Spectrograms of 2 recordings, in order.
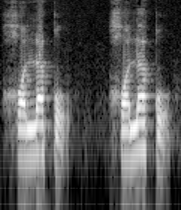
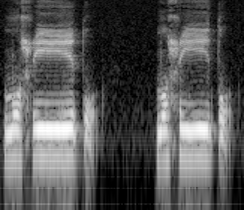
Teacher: if you're stopping at the end of a verse and it becomes like a qaf, ta, ba, jim, dal, sakin, then also we make an echo sound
